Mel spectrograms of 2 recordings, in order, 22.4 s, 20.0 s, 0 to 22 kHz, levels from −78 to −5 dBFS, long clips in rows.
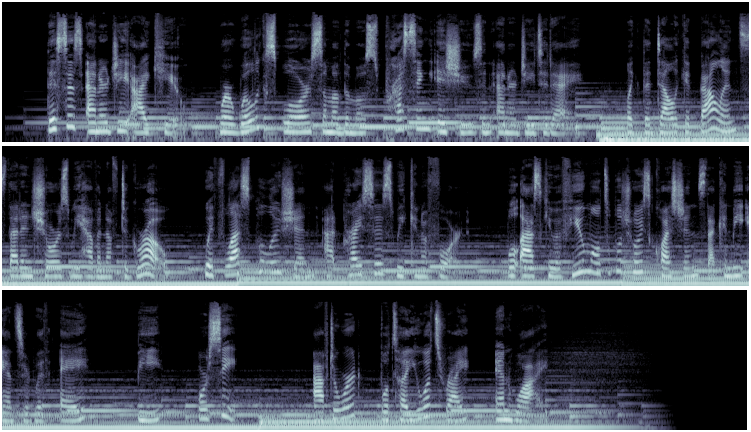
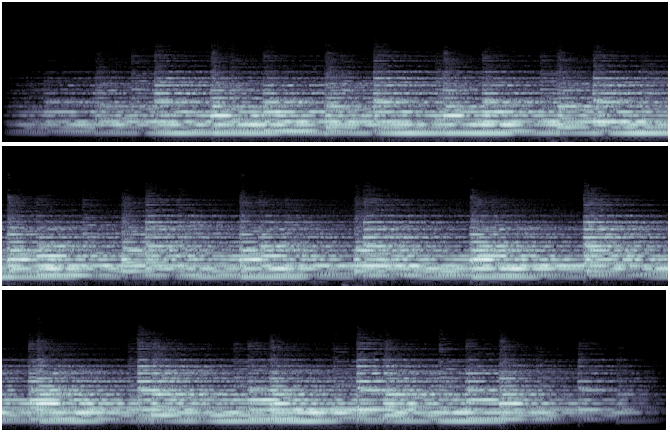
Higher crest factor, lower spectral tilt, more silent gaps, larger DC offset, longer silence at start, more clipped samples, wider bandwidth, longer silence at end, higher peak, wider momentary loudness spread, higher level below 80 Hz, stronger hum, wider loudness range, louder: about the same, 18 dB vs 18 dB; second, -4.5 dB/octave vs -7.5 dB/octave; neither; neither; about the same, 0.25 s vs 0.15 s; neither; first, 16.5 kHz vs 7 kHz; first, 0.95 s vs 0.25 s; about the same, -2 dBFS vs -2 dBFS; second, 7 LU vs 10 LU; first, -24 dBFS vs -70 dBFS; neither; about the same, 2 LU vs 2 LU; about the same, -20 LUFS vs -18 LUFS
